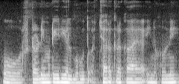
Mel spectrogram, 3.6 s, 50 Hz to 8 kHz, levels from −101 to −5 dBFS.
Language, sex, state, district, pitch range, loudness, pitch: Hindi, male, Punjab, Fazilka, 115-125 Hz, -14 LUFS, 120 Hz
